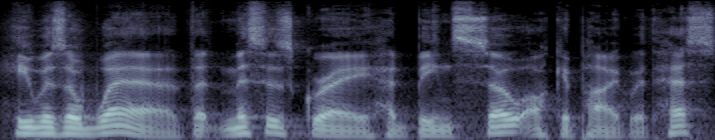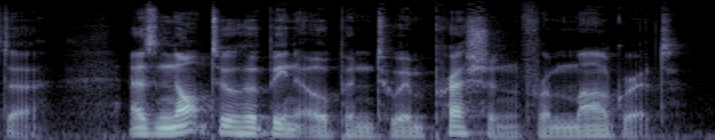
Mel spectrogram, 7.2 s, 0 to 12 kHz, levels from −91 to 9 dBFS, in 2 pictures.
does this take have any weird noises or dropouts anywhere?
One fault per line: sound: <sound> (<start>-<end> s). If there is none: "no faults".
no faults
